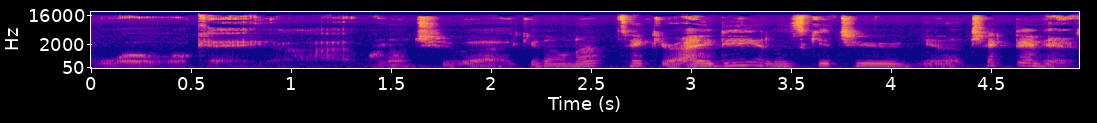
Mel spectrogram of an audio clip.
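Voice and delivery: very soft, retold customer-service voice; hushed awkward politeness. Front-desk clerk to guest on the floor, hushed and awkward.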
